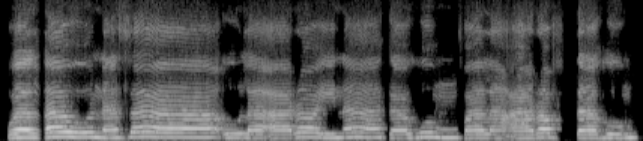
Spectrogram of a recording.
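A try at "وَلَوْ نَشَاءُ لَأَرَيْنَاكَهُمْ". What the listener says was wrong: Nah, sepertinya sya-nya kurang panjang, Bu. Coba agak panjang sedikit. Walau nasya'u la'a.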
